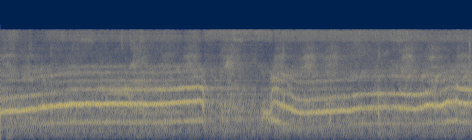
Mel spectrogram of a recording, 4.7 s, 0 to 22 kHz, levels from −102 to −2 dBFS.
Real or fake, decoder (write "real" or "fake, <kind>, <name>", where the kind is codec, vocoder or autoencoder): fake, vocoder, WaveNeXt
